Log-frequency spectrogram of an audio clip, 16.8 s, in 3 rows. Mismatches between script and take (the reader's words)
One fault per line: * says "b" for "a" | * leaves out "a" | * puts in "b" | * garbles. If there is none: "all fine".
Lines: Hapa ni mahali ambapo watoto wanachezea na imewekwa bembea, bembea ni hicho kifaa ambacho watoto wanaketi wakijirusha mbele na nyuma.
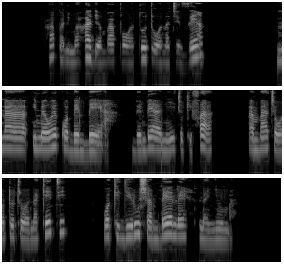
all fine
